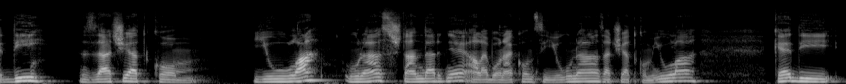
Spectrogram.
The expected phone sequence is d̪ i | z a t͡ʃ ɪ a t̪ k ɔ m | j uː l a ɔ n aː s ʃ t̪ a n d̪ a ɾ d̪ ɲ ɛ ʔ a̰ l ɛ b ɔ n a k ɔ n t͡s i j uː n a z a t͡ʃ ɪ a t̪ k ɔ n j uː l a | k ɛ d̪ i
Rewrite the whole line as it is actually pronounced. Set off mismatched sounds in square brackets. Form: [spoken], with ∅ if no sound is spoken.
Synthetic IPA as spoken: d̪ i | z a t͡ʃ ɪ a t̪ k ɔ m | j uː l a [u] n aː s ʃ t̪ a n d̪ a ɾ d̪ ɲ ɛ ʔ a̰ l ɛ b ɔ n a k ɔ n t͡s i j uː n a z a t͡ʃ ɪ a t̪ k ɔ [m] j uː l a | k ɛ d̪ i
